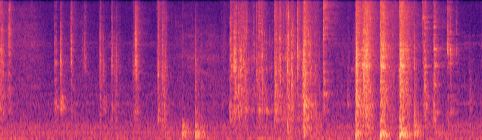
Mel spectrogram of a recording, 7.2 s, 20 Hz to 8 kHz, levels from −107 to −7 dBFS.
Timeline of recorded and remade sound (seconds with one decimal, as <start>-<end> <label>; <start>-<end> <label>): 0.0-3.5 remade; 3.5-4.4 recorded; 4.4-6.1 remade; 6.1-7.2 recorded

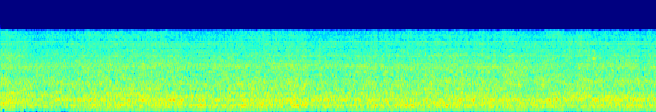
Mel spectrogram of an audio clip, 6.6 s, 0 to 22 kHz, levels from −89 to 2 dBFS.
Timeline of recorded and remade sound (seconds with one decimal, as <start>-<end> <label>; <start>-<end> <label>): 0.0-0.7 remade; 0.7-5.0 recorded; 5.0-5.9 remade; 5.9-6.6 recorded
